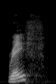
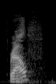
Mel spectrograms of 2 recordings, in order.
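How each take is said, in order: First: The name rhymes with 'safe', with no L sound. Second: The name rhymes with 'Alf', with an L sound.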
